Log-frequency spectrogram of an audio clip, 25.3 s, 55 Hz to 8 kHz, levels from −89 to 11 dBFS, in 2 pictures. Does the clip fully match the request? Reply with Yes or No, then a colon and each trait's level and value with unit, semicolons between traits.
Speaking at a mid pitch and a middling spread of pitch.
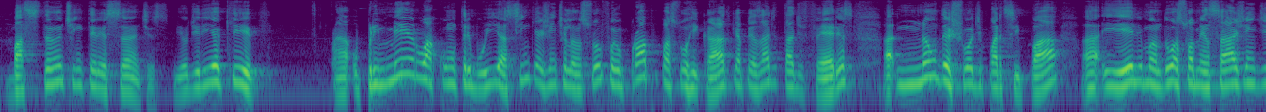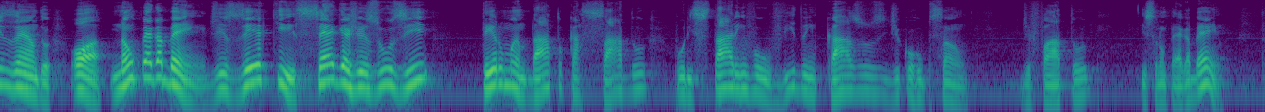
No: medium, 165 Hz; wide, 7.0 semitones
